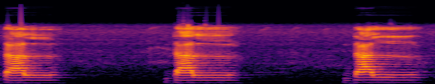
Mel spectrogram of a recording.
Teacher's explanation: জিহ্বাটা উপরের দুই দাঁতের গোড়ার সঙ্গে লাগবে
